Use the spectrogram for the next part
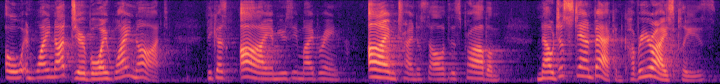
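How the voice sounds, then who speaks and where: A woman's voice: medium pitch, expressive, a little slow, a bit bright. Woman playing the Doctor, imperious eccentric genius. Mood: imperious, impatient. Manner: fussy, theatrical, repeats phrases. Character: imperious, eccentric elderly time-travelling genius, female Doctor. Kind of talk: live staged radio play.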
